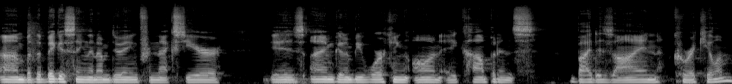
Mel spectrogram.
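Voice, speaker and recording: The recording is very clean with a silent background. A man with a fairly low voice speaks at a moderate pace in a monotone, flat intonation. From South Africa and Zaire (DR Congo), moved to US as child in early 1990s. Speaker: functional neurologist. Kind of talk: interview conversation.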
